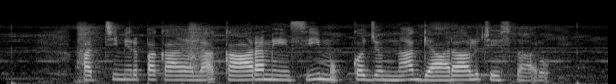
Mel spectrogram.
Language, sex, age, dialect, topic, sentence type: Telugu, female, 18-24, Telangana, agriculture, statement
